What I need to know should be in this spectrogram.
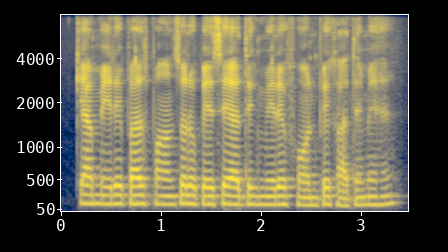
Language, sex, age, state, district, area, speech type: Hindi, male, 18-30, Madhya Pradesh, Gwalior, urban, read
